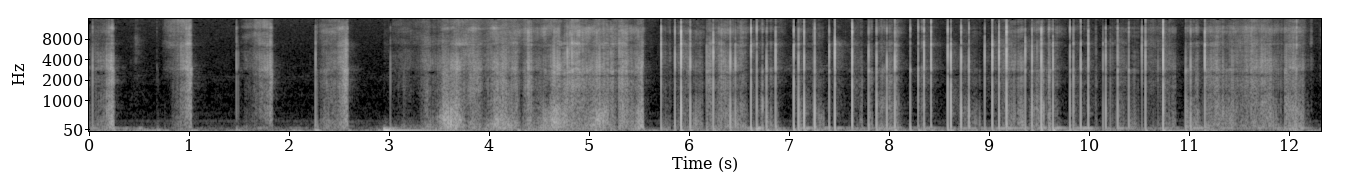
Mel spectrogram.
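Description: A wooden Scrabble letter tile, the J, is tapped and scratched. A few sparse, sharp taps give way to a stretch of gritty, rasping scratching, then a long run of quick, dry clicking taps with almost no ring. A low hum sits underneath throughout.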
